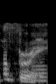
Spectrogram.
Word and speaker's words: umbrella: So we Umbrella. say, so this is the word. So we say um um, umbrella, umbrella, umbrella, umbrella. right? So the stress should be on the second syllable.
